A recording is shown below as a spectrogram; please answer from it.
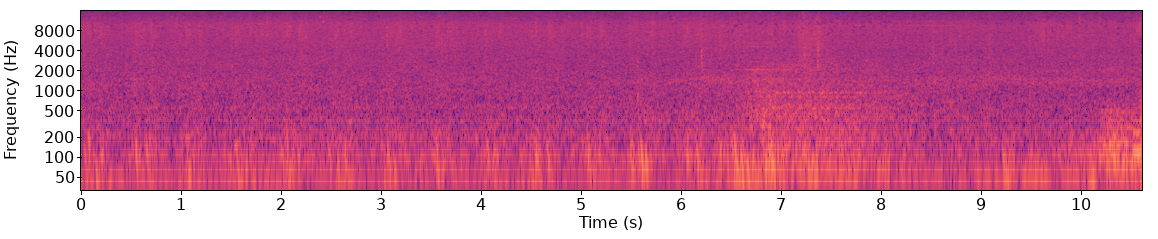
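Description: Steady rain with low thunder rumbling through a stormy outdoor area of the video game Elden Ring, a dense wash of noise that swells slightly toward the end.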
